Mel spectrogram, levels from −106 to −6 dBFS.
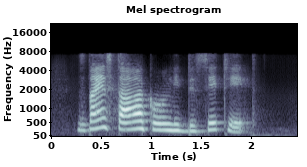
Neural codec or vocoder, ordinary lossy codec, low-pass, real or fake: codec, 16 kHz, 0.5 kbps, X-Codec, HuBERT features, trained on general audio; MP3, 64 kbps; 7.2 kHz; fake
